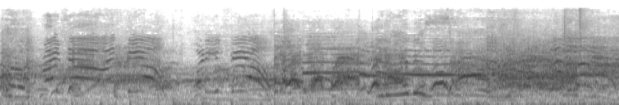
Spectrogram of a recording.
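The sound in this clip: A crowd of people screaming and shrieking together, many overlapping high voices running loud and continuous the whole way through, with brief laughter-like bursts mixed into the din.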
